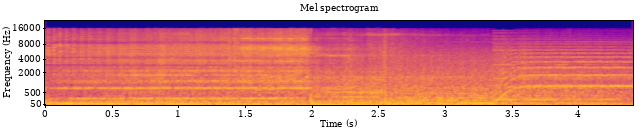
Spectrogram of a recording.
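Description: Dramatic background score: sustained synth chords over a deep low rumble, changing chord about two seconds in, with a rising sweep near the end into a new held chord.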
